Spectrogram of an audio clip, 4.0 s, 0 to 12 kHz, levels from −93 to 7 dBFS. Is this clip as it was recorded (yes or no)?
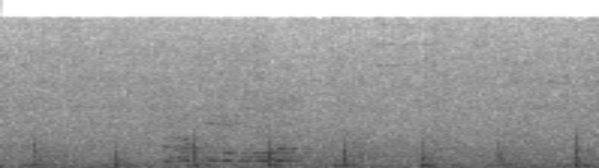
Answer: yes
